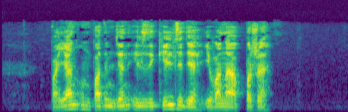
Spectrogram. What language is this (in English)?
Chuvash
